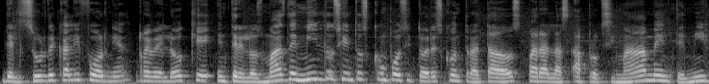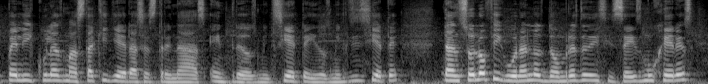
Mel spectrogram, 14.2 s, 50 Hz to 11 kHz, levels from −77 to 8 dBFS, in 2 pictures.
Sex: male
